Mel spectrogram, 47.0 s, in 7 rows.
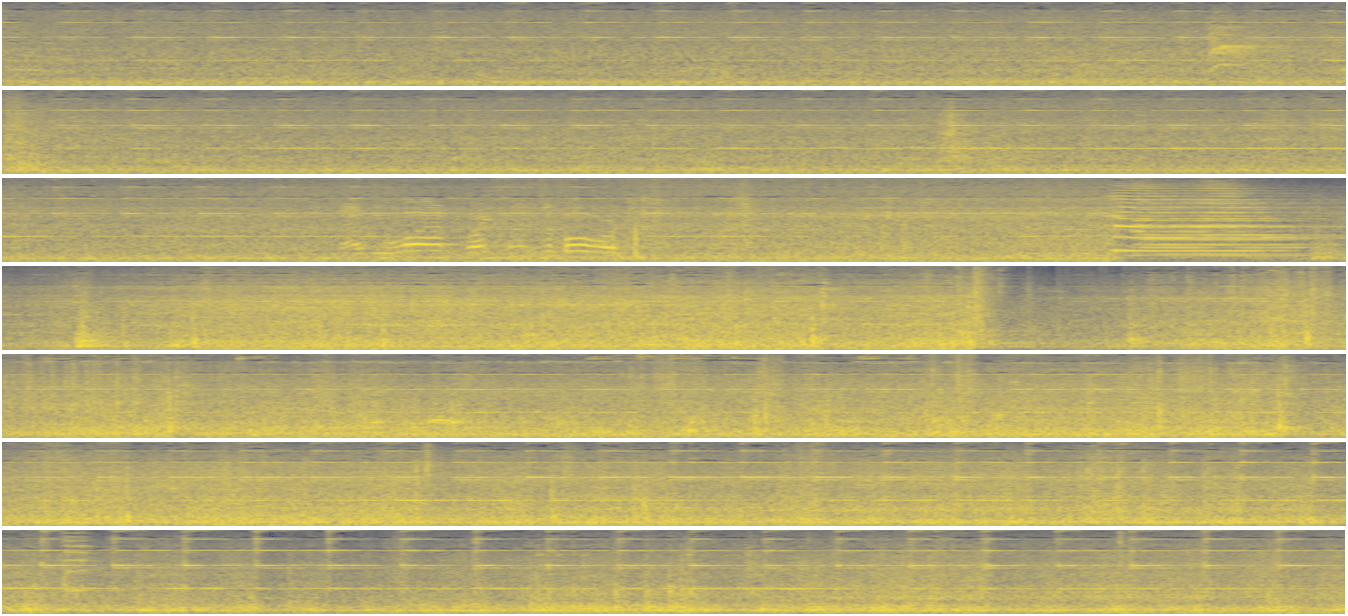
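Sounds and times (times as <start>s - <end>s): train wheels rumbling on rails: 0.0s - 47.0s
train horn blast: 19.0s - 20.2s.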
